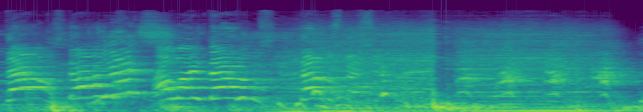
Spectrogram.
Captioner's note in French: rires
